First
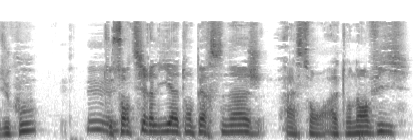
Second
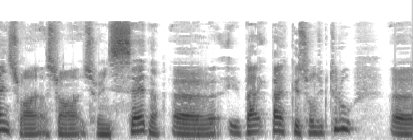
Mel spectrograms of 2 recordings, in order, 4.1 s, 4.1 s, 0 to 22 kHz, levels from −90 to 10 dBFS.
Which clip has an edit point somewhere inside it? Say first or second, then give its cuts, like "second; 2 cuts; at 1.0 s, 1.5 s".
second; 1 cut; at 1.6 s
